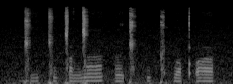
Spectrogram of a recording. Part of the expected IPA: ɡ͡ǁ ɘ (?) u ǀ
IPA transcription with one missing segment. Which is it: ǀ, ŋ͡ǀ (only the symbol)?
ǀ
